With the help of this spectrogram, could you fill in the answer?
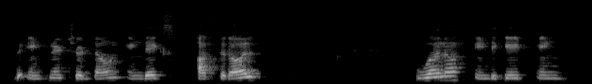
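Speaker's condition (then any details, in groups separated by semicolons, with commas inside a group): No condition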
